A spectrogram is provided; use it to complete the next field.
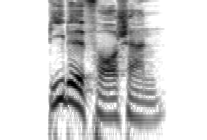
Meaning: dative plural of Bibelforscher
- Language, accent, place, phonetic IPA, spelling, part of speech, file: German, Germany, Berlin, [ˈbiːbl̩ˌfɔʁʃɐn], Bibelforschern, noun, De-Bibelforschern.ogg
